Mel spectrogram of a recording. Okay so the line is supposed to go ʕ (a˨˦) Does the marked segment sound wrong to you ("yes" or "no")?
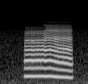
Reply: yes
